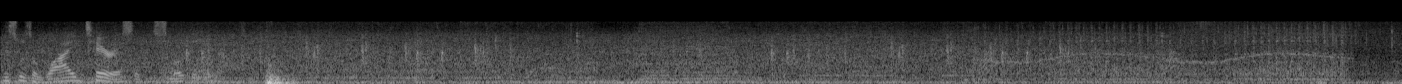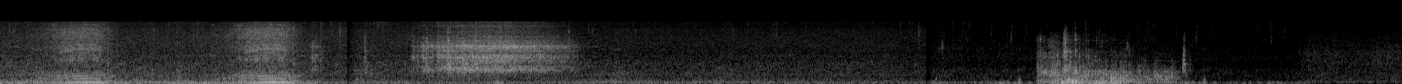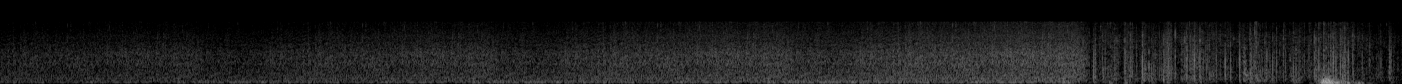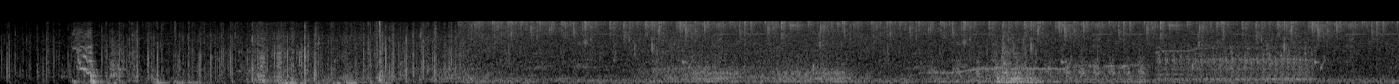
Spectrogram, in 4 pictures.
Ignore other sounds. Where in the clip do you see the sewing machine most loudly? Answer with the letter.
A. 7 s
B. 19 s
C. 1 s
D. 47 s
B.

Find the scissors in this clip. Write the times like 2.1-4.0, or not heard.
not heard.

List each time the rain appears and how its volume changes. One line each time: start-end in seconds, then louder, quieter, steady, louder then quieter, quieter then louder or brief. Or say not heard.
0.0-56.0 quieter then louder.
